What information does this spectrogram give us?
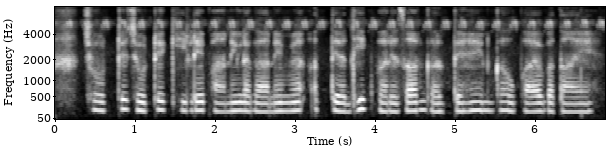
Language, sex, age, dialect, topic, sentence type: Hindi, female, 25-30, Awadhi Bundeli, agriculture, question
